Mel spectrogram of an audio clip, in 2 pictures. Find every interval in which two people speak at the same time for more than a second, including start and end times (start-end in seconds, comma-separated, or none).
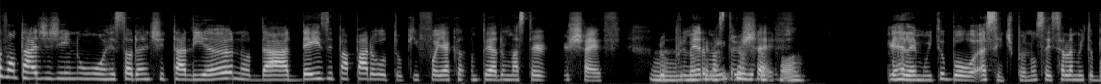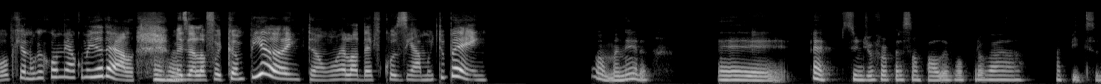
6.6-8.0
